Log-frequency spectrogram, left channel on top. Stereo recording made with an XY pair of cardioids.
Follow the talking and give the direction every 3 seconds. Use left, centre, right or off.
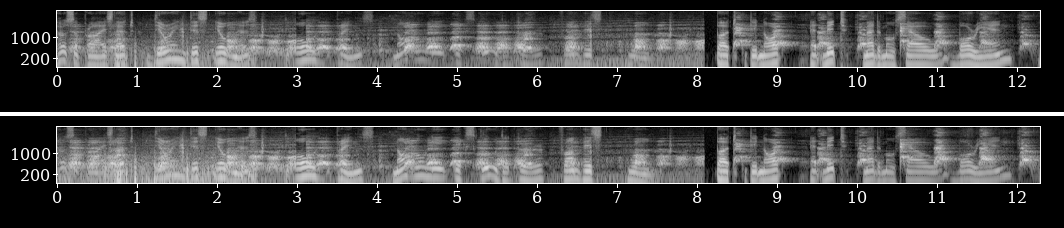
centre, right, right, left.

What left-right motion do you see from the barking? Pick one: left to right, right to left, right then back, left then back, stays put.
left then back.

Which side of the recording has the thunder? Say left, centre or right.
right.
